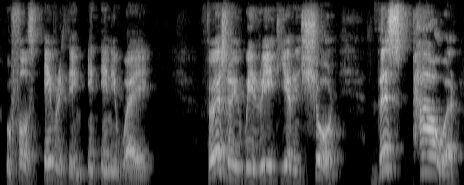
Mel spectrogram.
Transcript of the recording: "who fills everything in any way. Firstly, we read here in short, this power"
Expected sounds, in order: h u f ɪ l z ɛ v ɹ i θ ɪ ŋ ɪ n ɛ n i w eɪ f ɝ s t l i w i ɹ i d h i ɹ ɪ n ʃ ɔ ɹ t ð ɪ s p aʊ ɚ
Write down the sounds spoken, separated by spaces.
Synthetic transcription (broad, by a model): h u f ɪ l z ɛ v ɹ i θ ɪ ŋ ɪ n ɛ n i w eɪ f ɝ s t l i w i ɹ i d h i ɹ ɪ n ʃ ɔ ɹ t ð ɪ s p aʊ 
